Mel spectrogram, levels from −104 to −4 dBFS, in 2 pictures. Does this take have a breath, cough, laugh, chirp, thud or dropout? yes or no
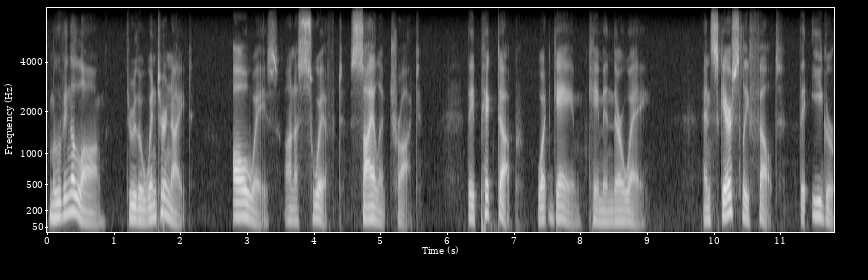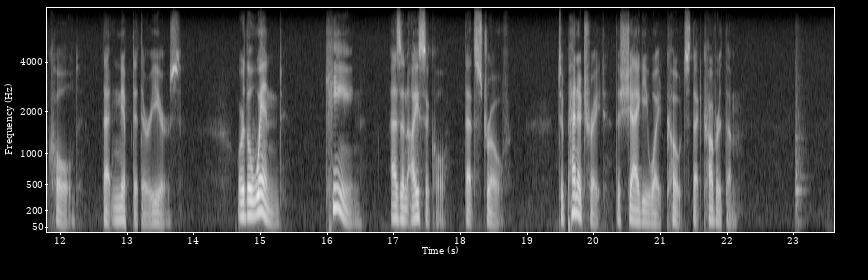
yes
